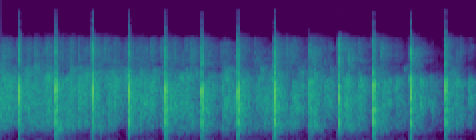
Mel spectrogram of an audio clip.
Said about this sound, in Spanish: Vamos a brindarle un fuerte aplauso nuevamente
